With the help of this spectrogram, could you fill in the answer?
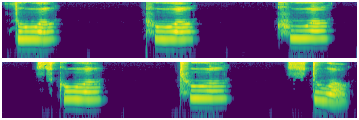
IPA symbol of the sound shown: u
